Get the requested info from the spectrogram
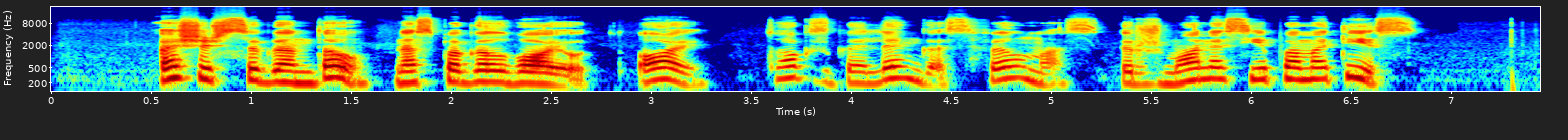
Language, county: Lithuanian, Vilnius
